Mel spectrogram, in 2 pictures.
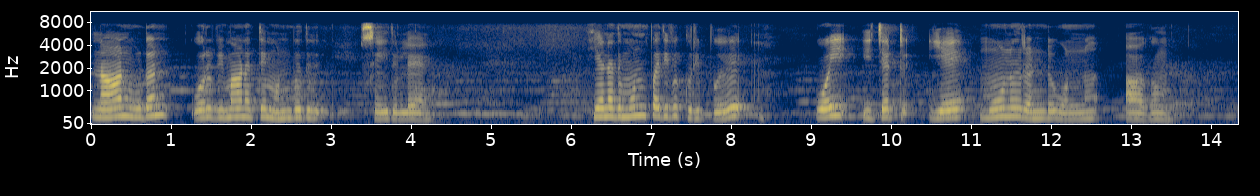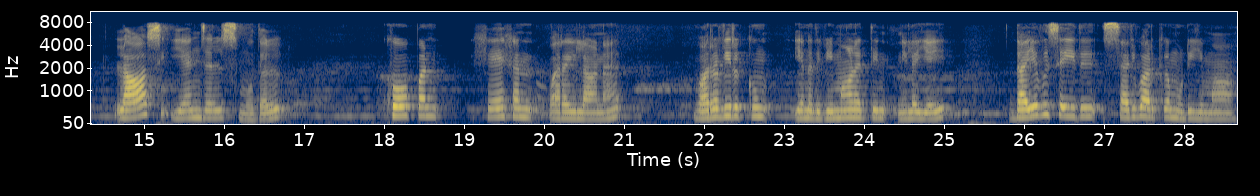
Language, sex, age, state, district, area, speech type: Tamil, female, 60+, Tamil Nadu, Theni, rural, read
